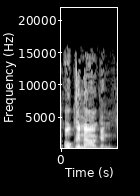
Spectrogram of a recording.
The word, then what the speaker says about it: Okanagan: So with the is it Okinawan? How do you pronounce their name? The Denver team that they Okanagan? – Played in. Okanagan. Yeah. Thank you.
